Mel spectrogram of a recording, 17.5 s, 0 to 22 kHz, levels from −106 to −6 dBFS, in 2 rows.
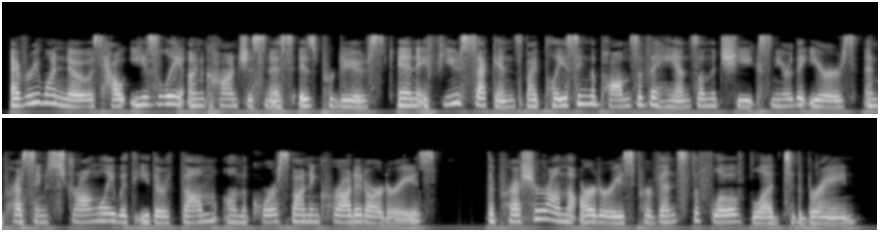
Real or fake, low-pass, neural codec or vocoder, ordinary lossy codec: real; 7.2 kHz; none; Opus, 64 kbps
